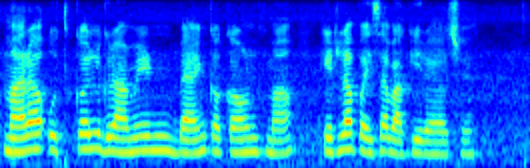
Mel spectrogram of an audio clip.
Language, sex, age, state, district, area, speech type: Gujarati, female, 18-30, Gujarat, Ahmedabad, urban, read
